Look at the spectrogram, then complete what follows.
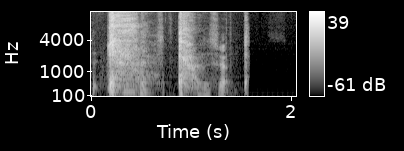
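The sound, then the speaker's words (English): A loud cough bursts out, followed by a second rougher cough and a short throat-clearing rasp, then a brief final hack before silence. “Sorry about that. These cough drops don't work at all, do they?”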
